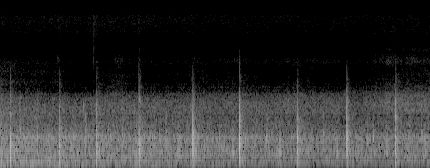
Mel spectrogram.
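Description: Distant New Year fireworks going off, faint sharp pops about once a second over a steady low city hum.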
